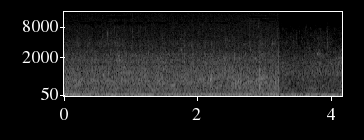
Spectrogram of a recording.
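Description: River water running in a steady rushing wash, dipping a little in level about three seconds in.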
